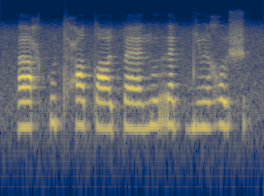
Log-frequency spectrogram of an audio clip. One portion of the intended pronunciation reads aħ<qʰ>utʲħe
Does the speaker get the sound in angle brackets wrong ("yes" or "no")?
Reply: yes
